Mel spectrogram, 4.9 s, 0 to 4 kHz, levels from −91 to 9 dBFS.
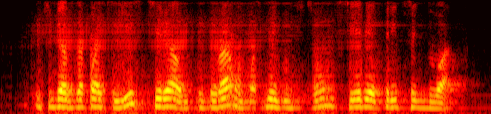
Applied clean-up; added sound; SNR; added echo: neural separator model SepFormer DNS4.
